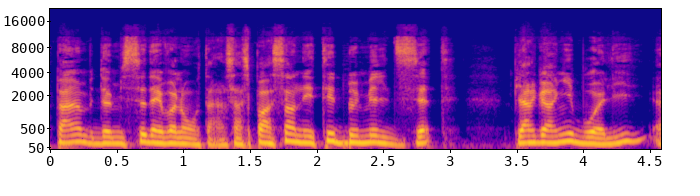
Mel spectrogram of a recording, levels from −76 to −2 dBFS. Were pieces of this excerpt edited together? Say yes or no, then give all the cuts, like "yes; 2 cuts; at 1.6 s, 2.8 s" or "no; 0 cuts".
no; 0 cuts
